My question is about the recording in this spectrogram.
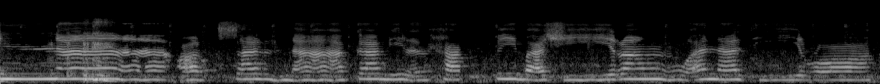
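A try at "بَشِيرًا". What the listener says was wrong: Bashiran, roh tebal dulu baru masuk dengar. Cuma Bashirong tadi tu dengungkan. Cuma Bashirong. Dia jadi Bashirong. Dia bukan Rong, dia Rong Ro.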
